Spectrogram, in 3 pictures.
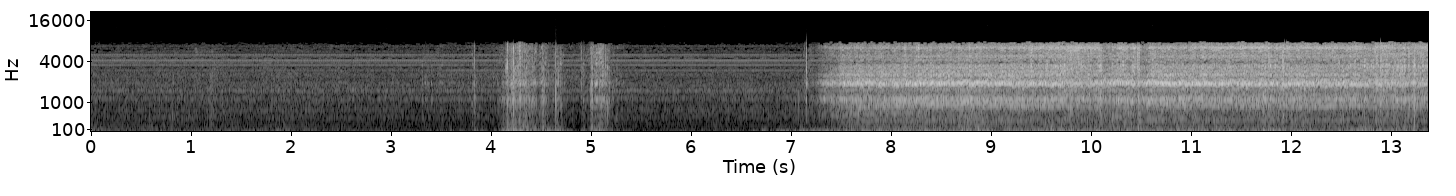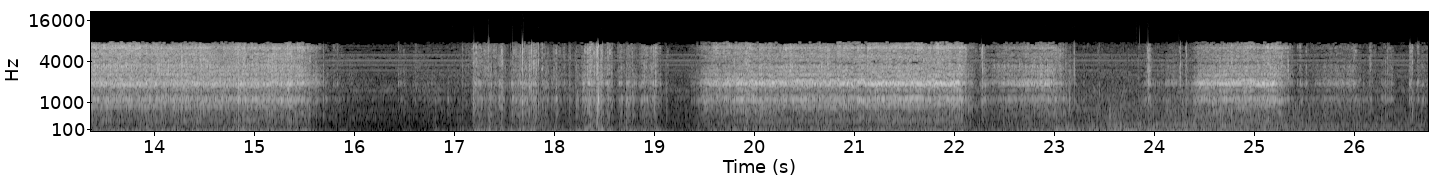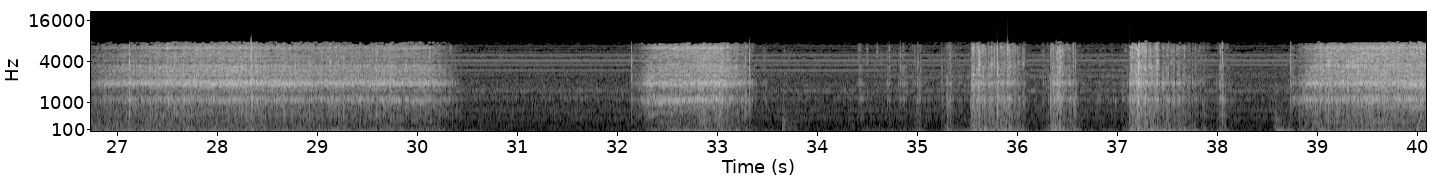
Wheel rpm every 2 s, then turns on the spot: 0, 0, 0, 20, 110, 110, 110, 100, 10, 30, 110, 20, 40, 0, 0, 0, 40, 0, 20, 50.
22-26 36-38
